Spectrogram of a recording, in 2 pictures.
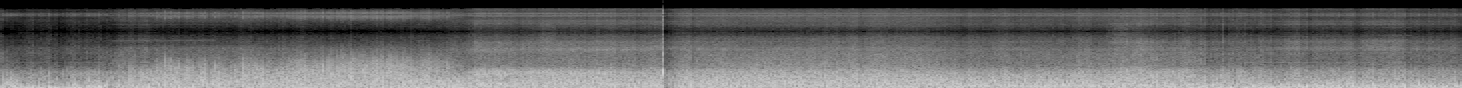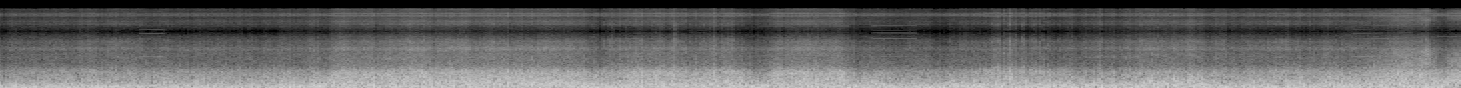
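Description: Airflow buffeting the harness-mounted camera's microphone during paraglider flight: a loud, steady low rumble of wind noise, with one sharp click about six and a half seconds in.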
